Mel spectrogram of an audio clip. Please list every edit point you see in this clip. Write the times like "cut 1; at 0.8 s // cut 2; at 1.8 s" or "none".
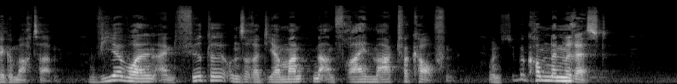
cut 1; at 5.0 s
